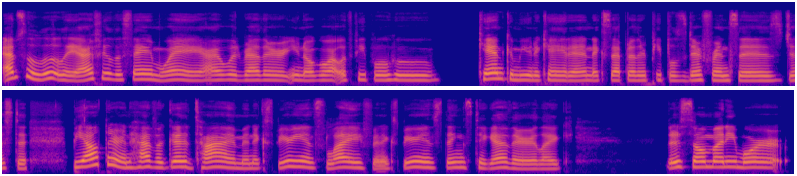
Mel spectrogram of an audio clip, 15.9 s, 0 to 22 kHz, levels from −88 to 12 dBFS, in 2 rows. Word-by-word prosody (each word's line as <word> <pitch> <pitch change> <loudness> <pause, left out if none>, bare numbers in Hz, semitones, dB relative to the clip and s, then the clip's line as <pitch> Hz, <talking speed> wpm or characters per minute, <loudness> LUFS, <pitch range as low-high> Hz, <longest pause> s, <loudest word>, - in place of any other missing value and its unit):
Absolutely, 250 - +3
I 225 +6 +4
feel 255 -1 -3
the 220 0 -4
same 230 -2 -1
way. 200 -1 0
I 205 - -1
would 215 -1 -4
rather, 205 0 0
you 210 +2 -4
know, 190 -1 -1
go 200 +1 -3
out 200 - +1
with 205 - -6
people 205 -2 -4
who 200 -1 -3 0.4
can 255 +1 +5
communicate 205 -3 -2
and 190 +1 -1
accept 195 +1 -2
other 195 0 -1
people's 190 -2 -10
differences 195 -1 -2
just 200 +1 -7
to 185 - -2 0.5
be 240 +2 +1
out 320 +5 +7
there 325 -6 +3
and 230 -1 -1
have 240 +2 +2
a 225 - -1
good 250 -1 +3
time, 225 -2 +3
and 195 0 -5
experience 235 +3 -1
life 225 +2 +2
and 95 - -4
experience 230 - -1
things 225 +1 -3
together. 200 -3 0
Like, 180 - -5 0.9
there's 240 +3 +2
so 245 -1 +4
many 245 0 +3
more 230 - +1
210 Hz, 170 wpm, -22 LUFS, 195-235 Hz, 0.9 s, out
